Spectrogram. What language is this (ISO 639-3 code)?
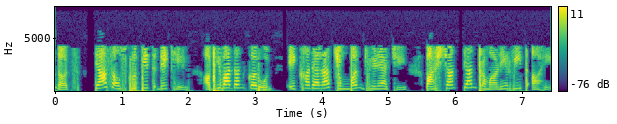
mar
